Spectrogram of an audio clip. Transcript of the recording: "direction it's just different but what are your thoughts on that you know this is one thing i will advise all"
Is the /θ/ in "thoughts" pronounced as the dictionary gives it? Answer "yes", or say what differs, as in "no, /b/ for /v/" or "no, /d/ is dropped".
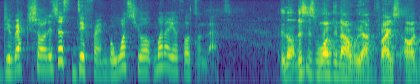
yes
